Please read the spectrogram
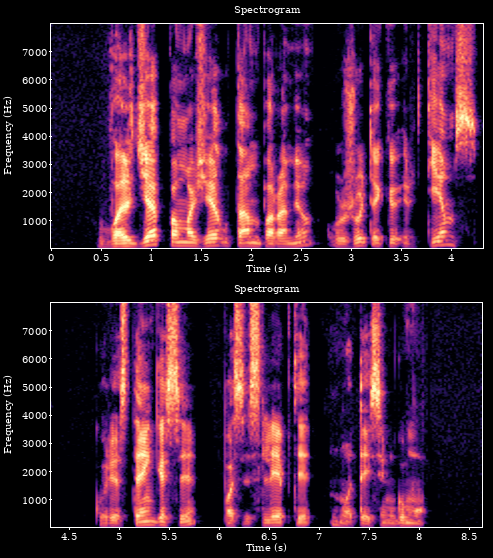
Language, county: Lithuanian, Telšiai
